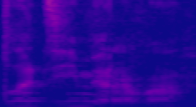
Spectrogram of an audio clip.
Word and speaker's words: Vladimira: say your last name um Russian last name vladimira but you don't have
